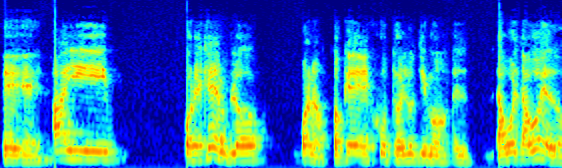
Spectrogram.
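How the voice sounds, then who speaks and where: At a very slow pace, a man talks with a fairly high pitch and fairly even intonation. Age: 50s. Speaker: football club member and opposition club politician. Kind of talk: interview.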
